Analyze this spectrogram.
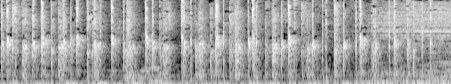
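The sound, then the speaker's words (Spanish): An audience gives a loud round of applause. Dense, rapid clapping continues without a break, with sharp individual claps standing out in the steady wash. “desde Hispanidad Radio y desde Redes Humanas, un fuerte aplauso para también para todos ustedes.”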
